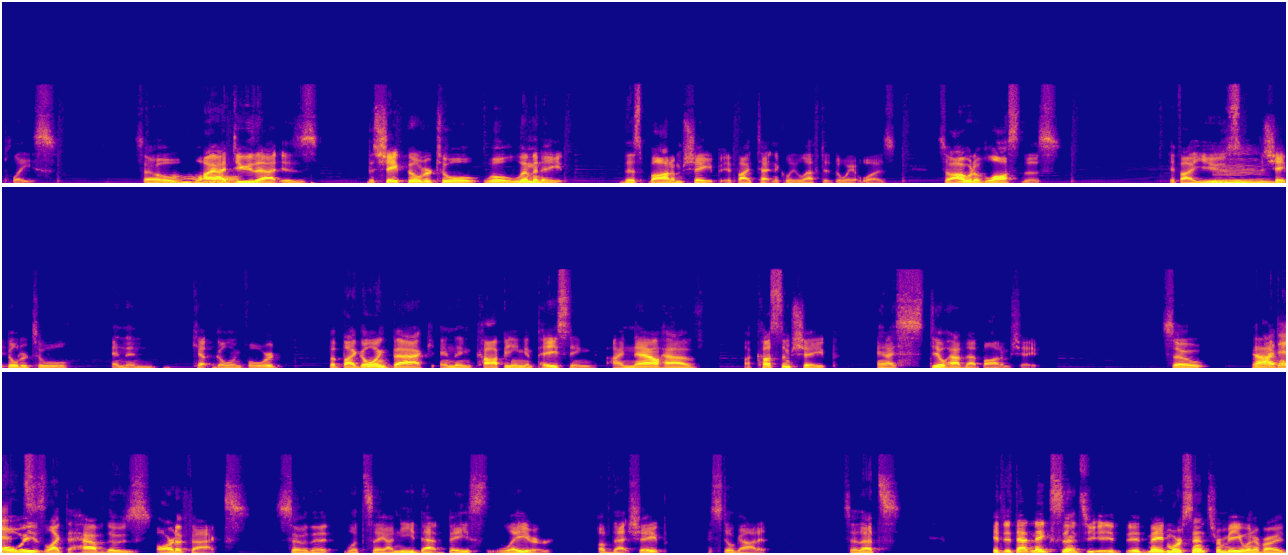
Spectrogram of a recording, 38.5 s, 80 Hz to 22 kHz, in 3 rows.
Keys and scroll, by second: 5.1 super+y, 18.5 super+y, 23.5 super+z, 24.2 super+z.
